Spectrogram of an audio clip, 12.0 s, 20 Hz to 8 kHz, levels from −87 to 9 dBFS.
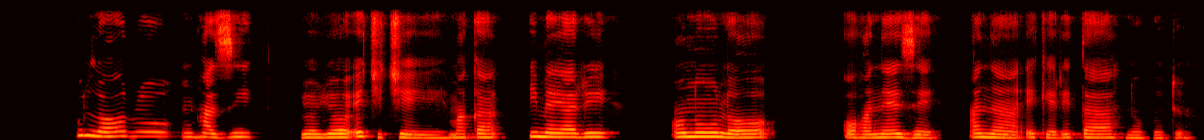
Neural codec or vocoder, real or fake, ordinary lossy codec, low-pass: none; real; none; 7.2 kHz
